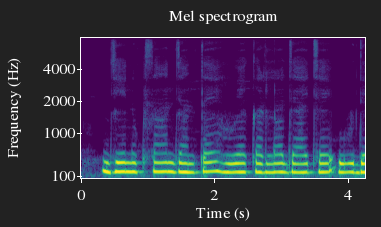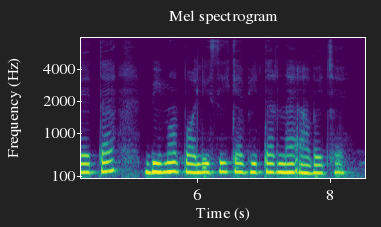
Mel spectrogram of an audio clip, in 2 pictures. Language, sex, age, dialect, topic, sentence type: Maithili, female, 18-24, Angika, banking, statement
